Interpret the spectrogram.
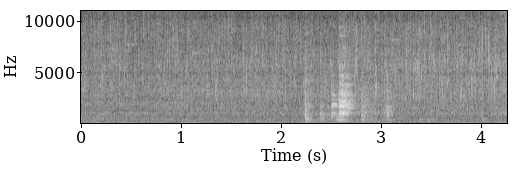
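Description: Tomato-and-onion masala with spice powders sizzling as it fries in a pan, and a brief stirring sound about two and a half seconds in.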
